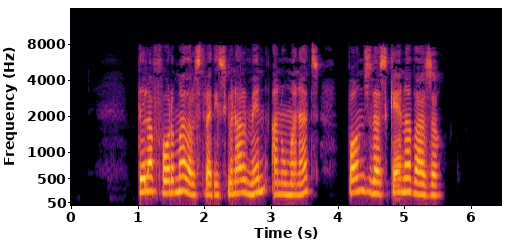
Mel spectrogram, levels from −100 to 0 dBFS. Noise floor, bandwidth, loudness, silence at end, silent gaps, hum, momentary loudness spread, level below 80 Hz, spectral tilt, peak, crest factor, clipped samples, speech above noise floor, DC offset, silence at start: -63 dBFS; 8.2 kHz; -17 LUFS; 0.9 s; none; none; 7 LU; -64 dBFS; -4.5 dB/octave; -2 dBFS; 16 dB; under 0.1%; 47 dB; under 0.1%; 1 s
